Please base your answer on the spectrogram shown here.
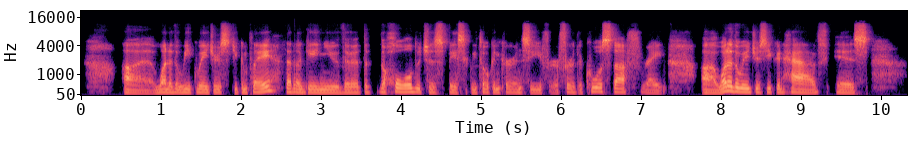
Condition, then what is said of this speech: None; typical speech.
